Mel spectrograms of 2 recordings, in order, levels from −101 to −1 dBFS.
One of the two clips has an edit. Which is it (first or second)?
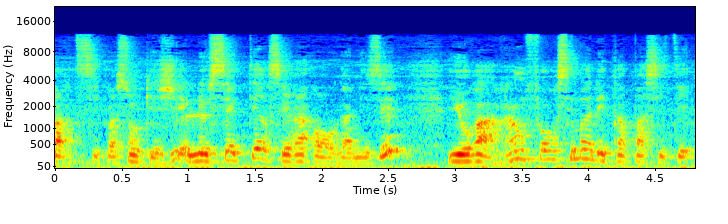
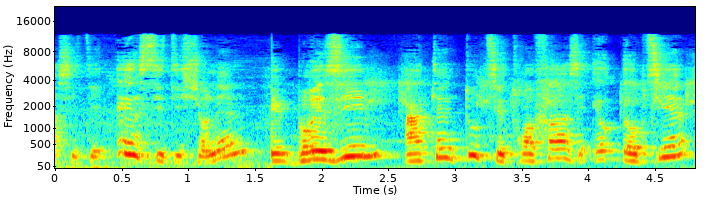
second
